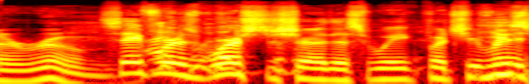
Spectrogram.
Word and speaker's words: Worcestershire: the lip yeah it Worcestershire is just pronounced like War Chester I know yeah you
